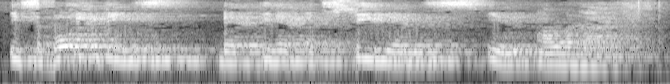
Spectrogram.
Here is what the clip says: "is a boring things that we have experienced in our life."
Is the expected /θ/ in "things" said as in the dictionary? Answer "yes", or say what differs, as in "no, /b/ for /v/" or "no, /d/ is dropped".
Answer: no, /t/ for /θ/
